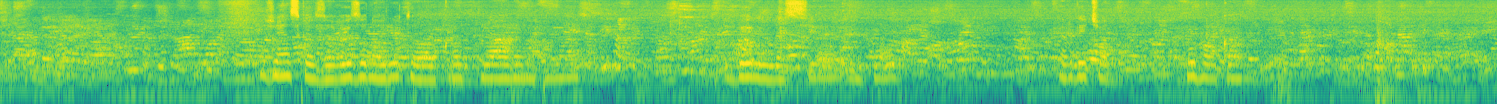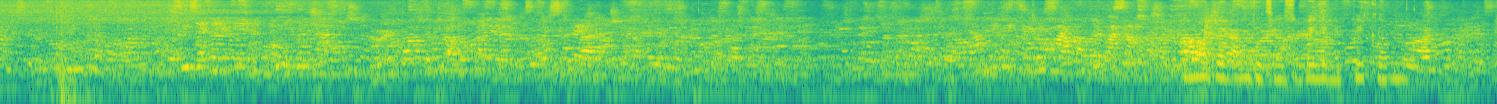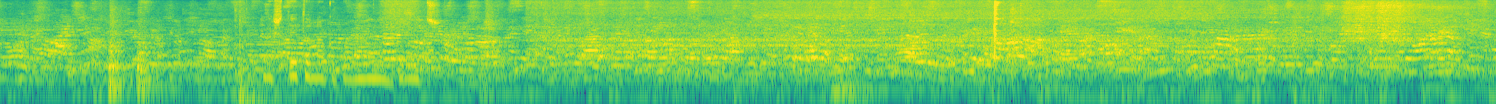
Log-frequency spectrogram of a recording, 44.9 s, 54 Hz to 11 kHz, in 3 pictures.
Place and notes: sitting by the window, looking outside, inner and outer through words, voices, short radio with my phone and radio aporee
Ljubljana, Slovenia, 23 December 2014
